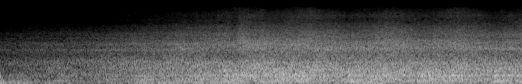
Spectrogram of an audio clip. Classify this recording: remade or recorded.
recorded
